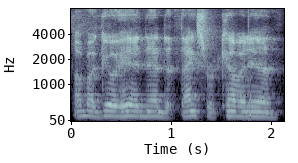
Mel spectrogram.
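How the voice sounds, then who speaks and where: A man's voice: mid-range voice, little pitch movement, very fast, echoey room, a little hiss or hum. A man hosting a casual live stream, chatting in a folksy way with the viewers and laughing often.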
